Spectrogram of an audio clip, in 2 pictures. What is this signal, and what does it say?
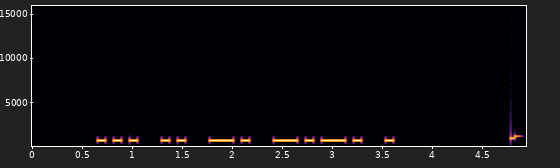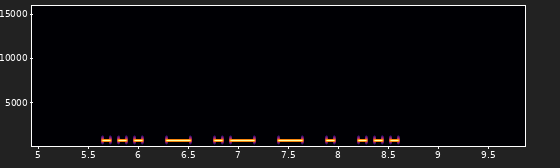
Morse code, heard as a keyed tone, about 15 wpm, 700 Hz. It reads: SINCE STATES
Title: Sets of 2 Words - New Word Drill - 15wpm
